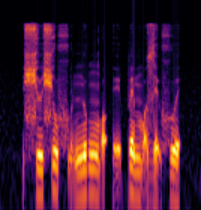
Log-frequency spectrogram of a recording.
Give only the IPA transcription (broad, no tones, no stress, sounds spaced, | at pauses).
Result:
ɕ ʉ ɕ u xʷ ḛ n u ŋ͡m ɔ̰ ʔ ḛ p e m ɔ̰ z ḛ xʷ e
